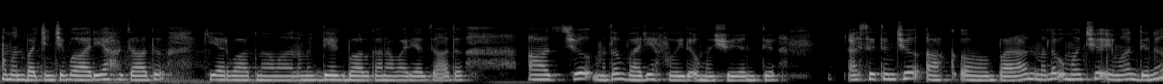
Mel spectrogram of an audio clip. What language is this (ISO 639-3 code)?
kas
